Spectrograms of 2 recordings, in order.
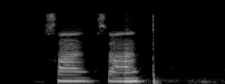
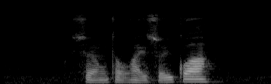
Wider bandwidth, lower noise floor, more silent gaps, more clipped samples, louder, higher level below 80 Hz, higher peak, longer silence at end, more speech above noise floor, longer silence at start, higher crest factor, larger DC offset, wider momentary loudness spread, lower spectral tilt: about the same, 11.5 kHz vs 11.5 kHz; second, -60 dBFS vs -68 dBFS; neither; neither; first, -29 LUFS vs -33 LUFS; first, -58 dBFS vs -68 dBFS; about the same, -12 dBFS vs -14 dBFS; about the same, 0.65 s vs 0.6 s; second, 31 dB vs 35 dB; second, 0.45 s vs 0.75 s; about the same, 18 dB vs 22 dB; neither; first, 17 LU vs 12 LU; about the same, -4.5 dB/octave vs -5.5 dB/octave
